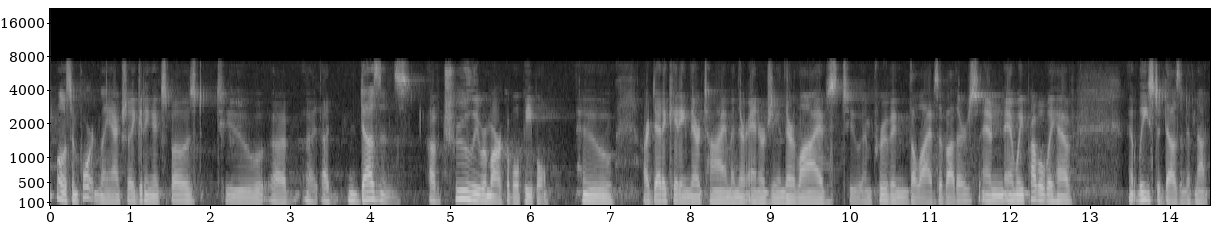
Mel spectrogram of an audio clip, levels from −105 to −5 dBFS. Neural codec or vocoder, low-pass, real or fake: none; 7.2 kHz; real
